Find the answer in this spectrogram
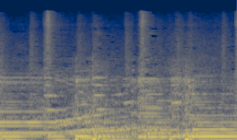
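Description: Live blues band playing an instrumental passage: blues harmonica played into a microphone over electric guitars, electric bass and a drum kit, with a few sharp drum hits.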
